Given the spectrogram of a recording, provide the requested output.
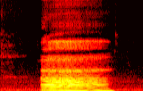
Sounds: Sigh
